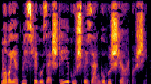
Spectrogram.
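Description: A woman's voice: fairly low pitch, expressive, gravelly, breathy edge, no room sound, studio quality, heavily acted. A woman voicing a brave male sea captain who speaks steadily and reassuringly. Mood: steady.

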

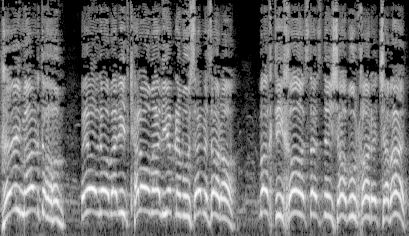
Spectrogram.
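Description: A man putting on a high, solemn old preacher. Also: steady tone. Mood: declaiming. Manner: solemn, raised declaiming voice.

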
